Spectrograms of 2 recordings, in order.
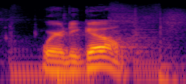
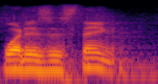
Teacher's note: We drop the h or we drop the th in the case of them.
